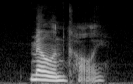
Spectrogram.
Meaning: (noun) 1. Black bile, formerly thought to be one of the four "cardinal humours" of animal bodies 2. Great sadness or depression, especially of a thoughtful or introspective nature
- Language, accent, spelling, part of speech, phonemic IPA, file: English, US, melancholy, noun / adjective, /ˈmɛl.ənˌkɑ.li/, En-us-melancholy.ogg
